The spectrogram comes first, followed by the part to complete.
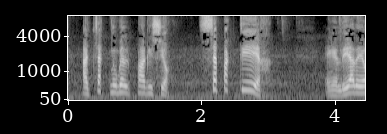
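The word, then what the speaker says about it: sept: suena como una s el 7 sep la p no suena el 8 with deben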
